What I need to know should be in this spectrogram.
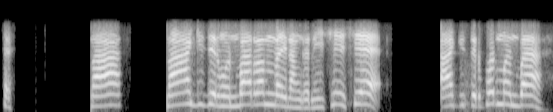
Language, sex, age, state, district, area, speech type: Bodo, female, 60+, Assam, Kokrajhar, rural, conversation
